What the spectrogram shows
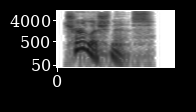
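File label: "churlishness", British English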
